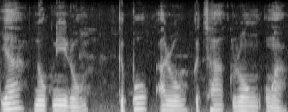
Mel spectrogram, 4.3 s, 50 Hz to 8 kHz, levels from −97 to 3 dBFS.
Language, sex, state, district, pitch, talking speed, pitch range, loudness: Garo, male, Meghalaya, South Garo Hills, 125 Hz, 110 wpm, 110-130 Hz, -17 LUFS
